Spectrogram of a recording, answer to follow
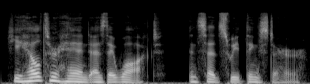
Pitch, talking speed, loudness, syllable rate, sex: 115 Hz, 250 wpm, -19 LUFS, 5.0 syllables/s, male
